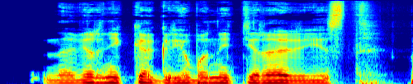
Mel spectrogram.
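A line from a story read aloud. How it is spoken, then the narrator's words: Mutter. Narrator (Russian): пробормотал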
